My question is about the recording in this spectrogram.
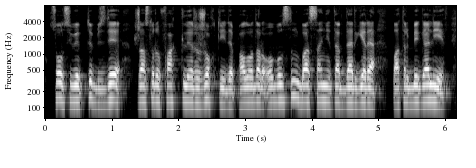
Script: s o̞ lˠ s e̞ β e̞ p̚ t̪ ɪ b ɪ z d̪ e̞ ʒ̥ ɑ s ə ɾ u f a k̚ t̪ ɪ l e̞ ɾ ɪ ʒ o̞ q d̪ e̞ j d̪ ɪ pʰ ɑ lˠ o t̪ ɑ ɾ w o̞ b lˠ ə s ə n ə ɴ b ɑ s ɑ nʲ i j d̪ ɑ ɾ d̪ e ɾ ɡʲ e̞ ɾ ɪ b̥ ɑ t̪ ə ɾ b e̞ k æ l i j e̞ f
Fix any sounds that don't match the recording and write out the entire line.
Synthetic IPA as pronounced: s o̞ lˠ s e̞ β e̞ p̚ t̪ ɪ b ɪ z d̪ e̞ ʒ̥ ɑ s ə ɾ u f a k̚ t̪ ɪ l e̞ ɾ ɪ ʒ o̞ q d̪ e̞ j d̪ ɪ pʰ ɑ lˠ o d̪ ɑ ɾ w o̞ b lˠ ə s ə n ə ɴ b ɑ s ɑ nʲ i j t̪ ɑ ɾ d̪ æ ɾ ɡʲ e̞ ɾ ɪ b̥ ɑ t̪ ə ɾ b e̞ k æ l i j e̞ f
